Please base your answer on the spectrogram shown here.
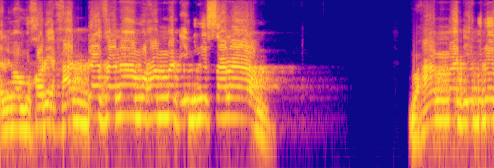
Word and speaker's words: Salam: Kata Imam Bukhari, haddatsana Muhammad ibnu Salam. Muhammad ibnu Salam bitakhfifil lam. Lamnya ditakhfif. Jangan antum baca Muhammad bin Salam, tapi bacanya Muhammad ibnu Salam. Yang sahih bacanya ditakhfif.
